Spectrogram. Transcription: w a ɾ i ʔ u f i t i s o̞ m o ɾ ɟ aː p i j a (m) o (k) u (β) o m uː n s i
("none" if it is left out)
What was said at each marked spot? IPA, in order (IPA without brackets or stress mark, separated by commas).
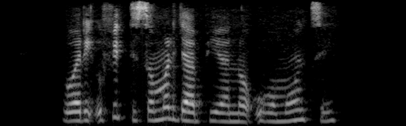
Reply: n, ʔ, w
